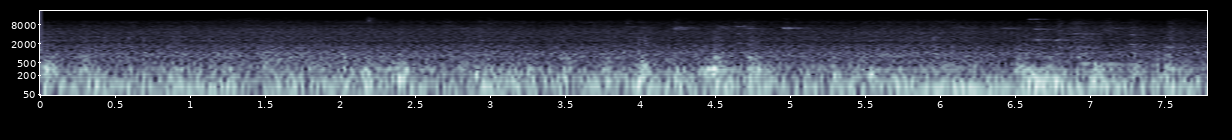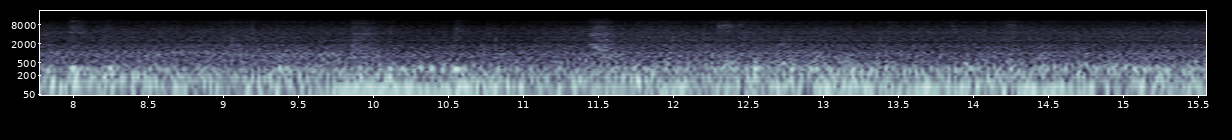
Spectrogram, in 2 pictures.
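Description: Nishitetsu Dazaifu Line electric train running, heard from inside the carriage: a steady low rumble of wheels and running gear, with a few faint clicks scattered through it.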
